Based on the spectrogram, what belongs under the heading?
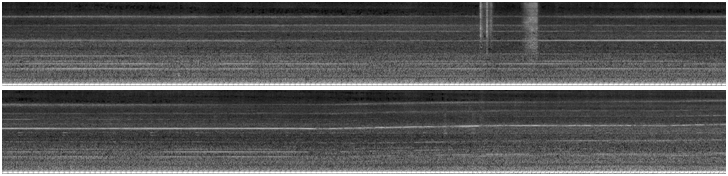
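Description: A diesel freight locomotive rumbles slowly past pulling loaded hopper cars, its engine a loud, steady low drone that eases off as it moves away. A thin, steady wheel squeal runs over it and rises a little in pitch in the second half. Two sharp metallic clanks come about ten seconds in.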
